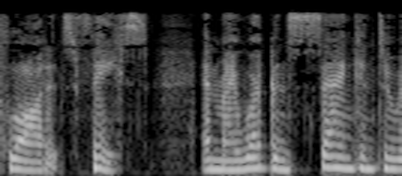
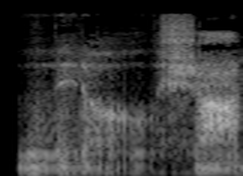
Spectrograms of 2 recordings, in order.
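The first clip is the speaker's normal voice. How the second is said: whispered, low, breathy monster growl; 9 dB quieter than usual. Narrator reading a wounded creature addressing the narrator, in a low growl. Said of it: "it growled in a low voice".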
